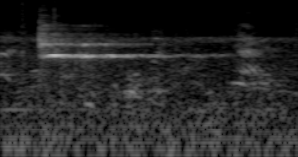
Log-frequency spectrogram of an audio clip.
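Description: Metal baseball bat hitting the ball: a sharp crack about a quarter of a second in, then a high metallic ping that rings for about a second and a half. Spectator chatter runs underneath.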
